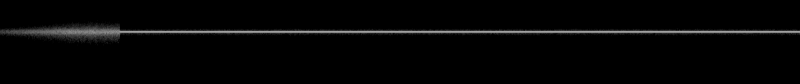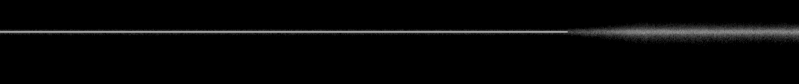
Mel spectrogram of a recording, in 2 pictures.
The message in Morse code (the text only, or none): none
